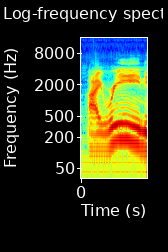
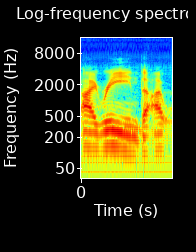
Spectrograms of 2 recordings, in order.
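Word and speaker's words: Irene (εἰρήνη): And in the New Testament, the Greek word is Irene even. You can pronounce it Irene.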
